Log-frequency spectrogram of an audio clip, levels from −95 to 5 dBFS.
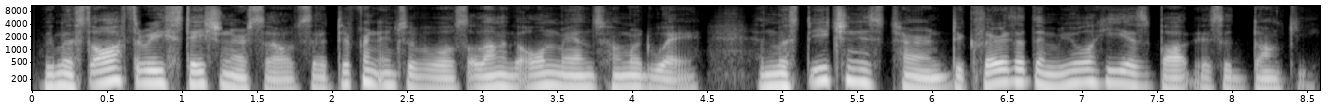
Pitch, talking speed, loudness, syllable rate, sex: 130 Hz, 215 wpm, -17 LUFS, 5.5 syllables/s, male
